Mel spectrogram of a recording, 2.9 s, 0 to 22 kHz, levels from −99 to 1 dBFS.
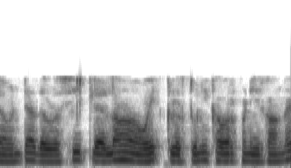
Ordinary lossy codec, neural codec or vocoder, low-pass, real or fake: AAC, 16 kbps; none; 7.2 kHz; real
